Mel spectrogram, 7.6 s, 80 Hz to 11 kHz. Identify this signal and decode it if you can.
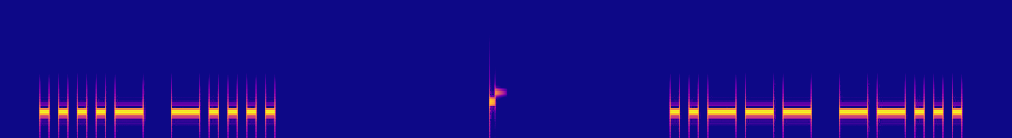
Morse code, heard as a keyed tone, about 17 wpm, 700 Hz. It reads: 46 27
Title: Numbers - 2-Digit 17wpm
